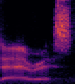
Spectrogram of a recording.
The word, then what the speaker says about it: Aerith: the game and I've always played it was Eris so I find it really if if you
